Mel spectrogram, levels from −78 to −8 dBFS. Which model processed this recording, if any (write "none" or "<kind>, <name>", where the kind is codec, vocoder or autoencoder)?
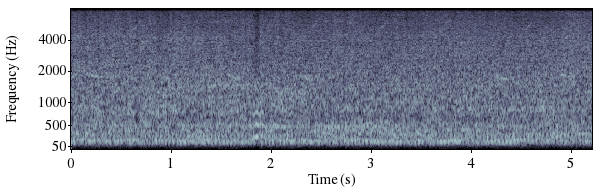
none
